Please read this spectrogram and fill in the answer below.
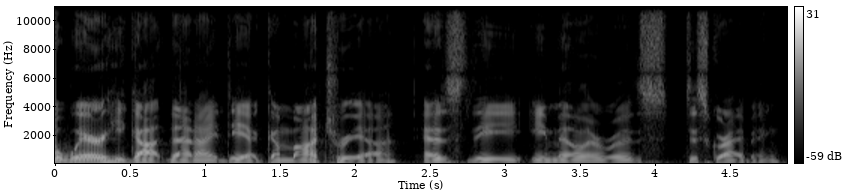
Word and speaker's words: gematria: You're talking about gematria, pronounced with a hard G. Yeah, I was pronouncing it gematria originally in the video.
